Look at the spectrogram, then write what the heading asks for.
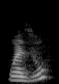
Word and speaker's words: oiseau: Oiseau, vous avez remarqué, et lettre S entre 2 voyelles. Donc ça va se prononcer Z et non pas S.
